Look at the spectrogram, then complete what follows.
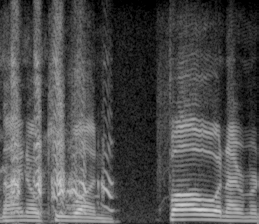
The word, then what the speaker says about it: pho: Hold on, it's pho, bitch. That is how you pronounce it.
